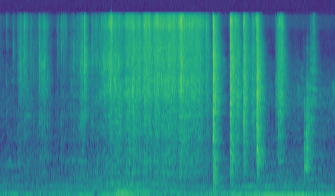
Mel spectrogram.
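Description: Thin plastic bag crinkling as it is handled and packed with cut strawberries, followed by a few sharp clicks in the second half, over a low steady hum.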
